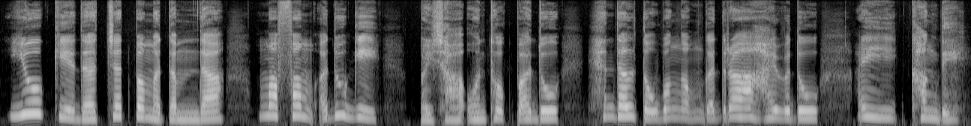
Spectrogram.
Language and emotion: Manipuri, fearful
